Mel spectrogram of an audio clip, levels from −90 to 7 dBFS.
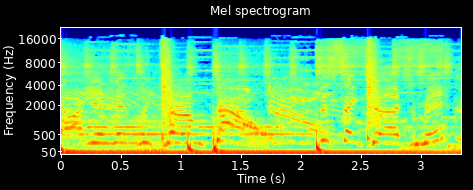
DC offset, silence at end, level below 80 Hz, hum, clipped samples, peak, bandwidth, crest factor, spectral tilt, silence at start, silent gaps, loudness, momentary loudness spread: under 0.1%; 0 s; -14 dBFS; none; 0.1%; 0 dBFS; 17.5 kHz; 10 dB; -3.5 dB/octave; 0 s; none; -12 LUFS; 4 LU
